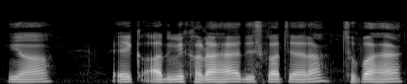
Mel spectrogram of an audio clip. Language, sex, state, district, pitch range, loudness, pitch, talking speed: Hindi, male, Uttar Pradesh, Saharanpur, 115-130 Hz, -20 LUFS, 120 Hz, 130 wpm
